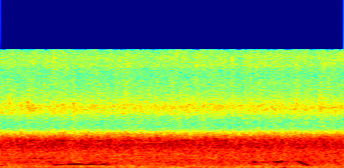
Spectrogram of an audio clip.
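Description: Heavy rain falling steadily on a paved yard and garden plants, a dense even hiss with no let-up.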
